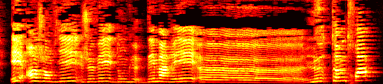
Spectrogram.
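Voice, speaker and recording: A woman's raised, projected, high-pitched voice, bright and sharp in tone, with lively intonation. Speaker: adult colouring hobby youtuber. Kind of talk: casual show-and-tell vlog. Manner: loud.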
